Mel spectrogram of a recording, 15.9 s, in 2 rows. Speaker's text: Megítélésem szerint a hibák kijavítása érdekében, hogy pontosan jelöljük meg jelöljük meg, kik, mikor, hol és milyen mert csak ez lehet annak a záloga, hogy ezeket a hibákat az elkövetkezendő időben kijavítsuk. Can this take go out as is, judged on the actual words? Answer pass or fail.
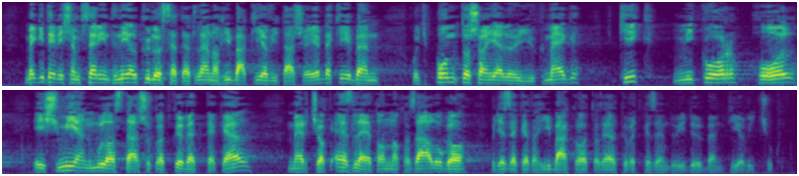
fail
